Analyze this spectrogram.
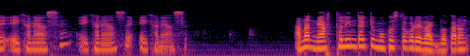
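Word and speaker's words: naphthalene: বন্ধন তিনটা এবার দেখি ন্যাপথলিন উচ্চারণ কিন্তু ন্যাপথলিন ন্যাপথলিন ন্যাপথেলিন না ন্যাপথালিন না ন্যাপথলিন ওকে নেফথলিনের ক্ষেত্রে কি আসে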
